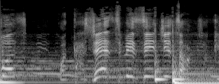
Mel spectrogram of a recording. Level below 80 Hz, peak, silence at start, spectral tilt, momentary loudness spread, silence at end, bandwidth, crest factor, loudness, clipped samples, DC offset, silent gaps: -20 dBFS; 0 dBFS; 0 s; -4.5 dB/octave; 17 LU; 0 s; 17.5 kHz; 14 dB; -13 LUFS; 0.7%; under 0.1%; none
